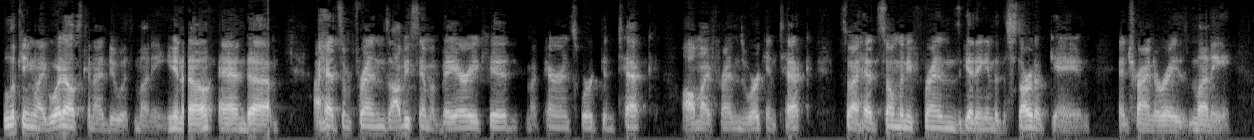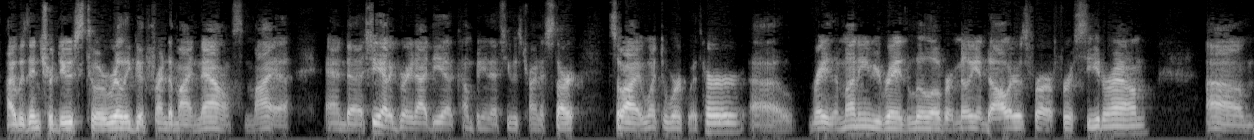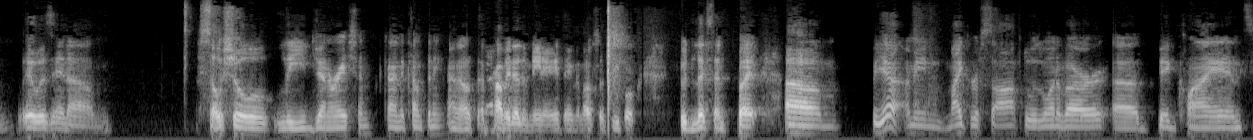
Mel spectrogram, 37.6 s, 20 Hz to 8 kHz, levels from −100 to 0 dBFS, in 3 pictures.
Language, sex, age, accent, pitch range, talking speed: English, male, 30-49, American, 95-115 Hz, 220 wpm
